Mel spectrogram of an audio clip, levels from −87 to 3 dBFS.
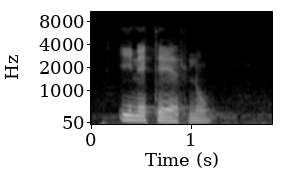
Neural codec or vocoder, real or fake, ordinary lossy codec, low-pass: none; real; MP3, 64 kbps; 7.2 kHz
